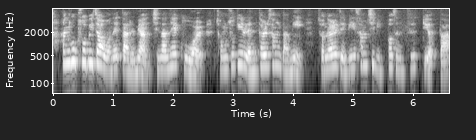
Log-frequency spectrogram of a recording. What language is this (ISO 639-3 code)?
kor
